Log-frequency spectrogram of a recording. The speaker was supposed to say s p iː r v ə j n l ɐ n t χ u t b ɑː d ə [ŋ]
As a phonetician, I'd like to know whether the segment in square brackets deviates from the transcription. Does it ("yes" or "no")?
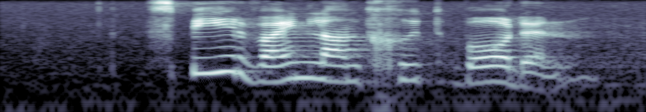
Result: yes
